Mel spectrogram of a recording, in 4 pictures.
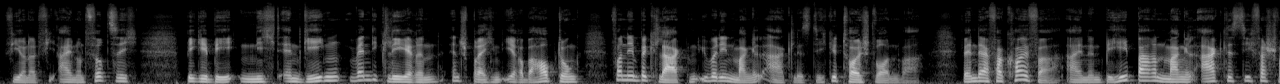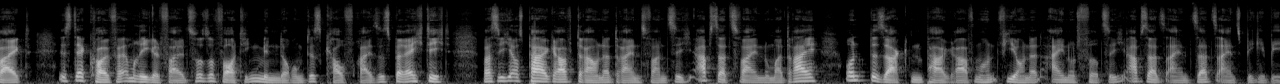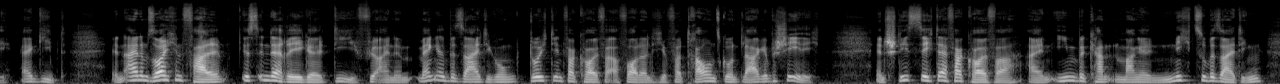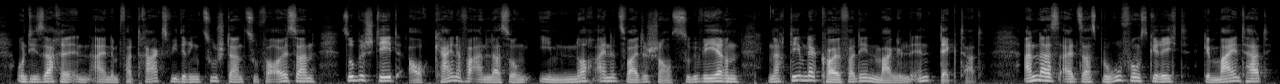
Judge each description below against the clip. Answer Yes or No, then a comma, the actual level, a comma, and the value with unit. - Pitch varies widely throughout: Yes, wide, 6.5 semitones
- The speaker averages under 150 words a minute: Yes, average, 140 wpm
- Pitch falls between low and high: No, low, 120 Hz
